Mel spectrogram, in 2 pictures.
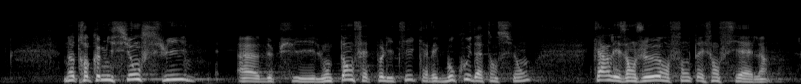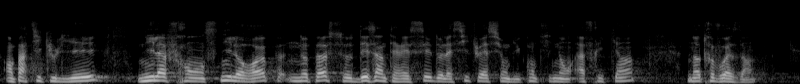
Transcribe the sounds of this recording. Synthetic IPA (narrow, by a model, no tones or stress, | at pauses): nɔt̪χəkɔmisjɔ̃sɥi | d̪əpɥilɔ̃t̪ɑ̃sɛt̪̚pɔlit̪ikavɛk̚bokud̪at̪ɑ̃sjɔ̃ | kaʁlezɑ̃ʒøɑ̃sɔ̃t̪esɑ̃sjɛl | ɑ̃paʁt̪ikʲylje | nilafχɑ̃sniløʁɔpnəpœvsəd̪ezɛ̃t̪eʁesed̪əlasit̪ɥasjɔ̃d̪ykɔ̃t̪ʰinɑ̃ʔa̰fχikʲɛ̃ | nɔt̪χəvwazɛ̰̃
